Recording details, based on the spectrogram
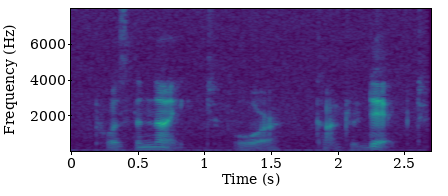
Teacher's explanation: two slack followed by one stressed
